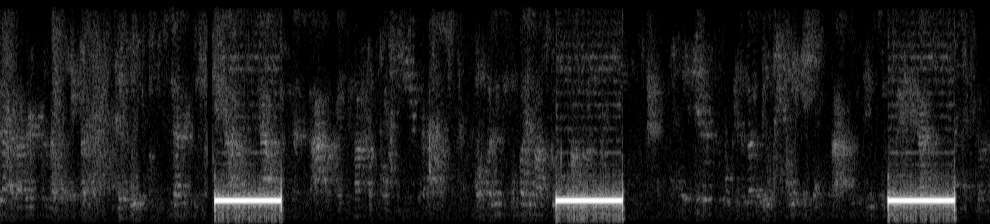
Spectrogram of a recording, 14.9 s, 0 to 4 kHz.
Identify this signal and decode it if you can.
Ringback tone (Europe, 425 Hz), with speech.
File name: out- -2004- - - .34490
